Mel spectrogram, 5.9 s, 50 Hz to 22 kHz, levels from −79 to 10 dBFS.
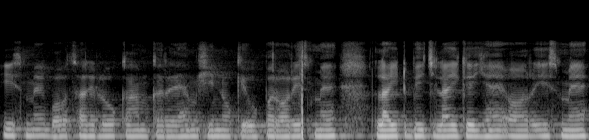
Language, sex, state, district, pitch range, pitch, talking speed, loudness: Hindi, male, Himachal Pradesh, Shimla, 130-135 Hz, 130 Hz, 195 wpm, -20 LUFS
